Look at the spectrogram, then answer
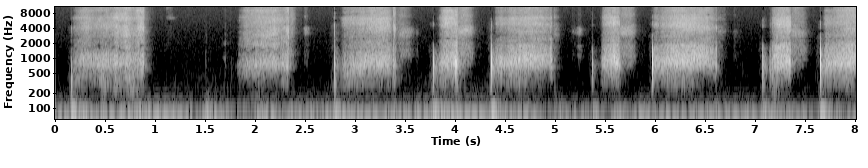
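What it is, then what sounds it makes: Chalk writing on a chalkboard. A hand finishes a third row of figures on a flat dark green chalkboard with a white stick of chalk. Short, irregular bursts of dry, bright scratching strokes are heard, many starting with a sharp tap, with a scraping tone centered around 750 Hz and quiet gaps between them.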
